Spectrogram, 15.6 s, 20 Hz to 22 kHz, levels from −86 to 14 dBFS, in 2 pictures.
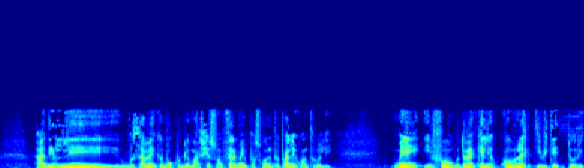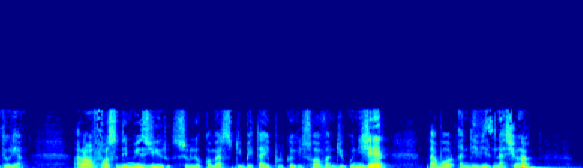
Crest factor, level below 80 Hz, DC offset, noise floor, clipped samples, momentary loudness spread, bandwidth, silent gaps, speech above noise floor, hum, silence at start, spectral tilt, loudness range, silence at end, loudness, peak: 22 dB; -48 dBFS; under 0.1%; -61 dBFS; under 0.1%; 14 LU; 8 kHz; none; 32 dB; none; 0.5 s; -6 dB/octave; 5 LU; 0.25 s; -30 LUFS; -8 dBFS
